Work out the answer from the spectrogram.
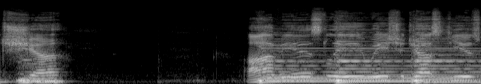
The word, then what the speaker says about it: Xie: And in that one, XIE is pronounced Shia.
